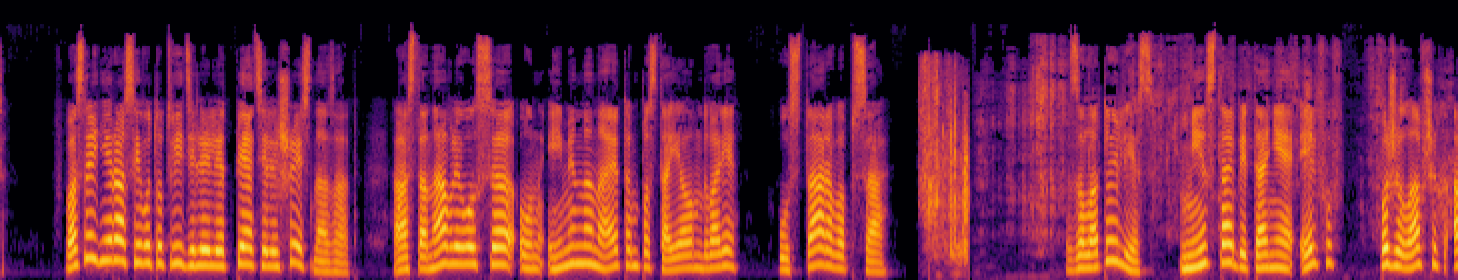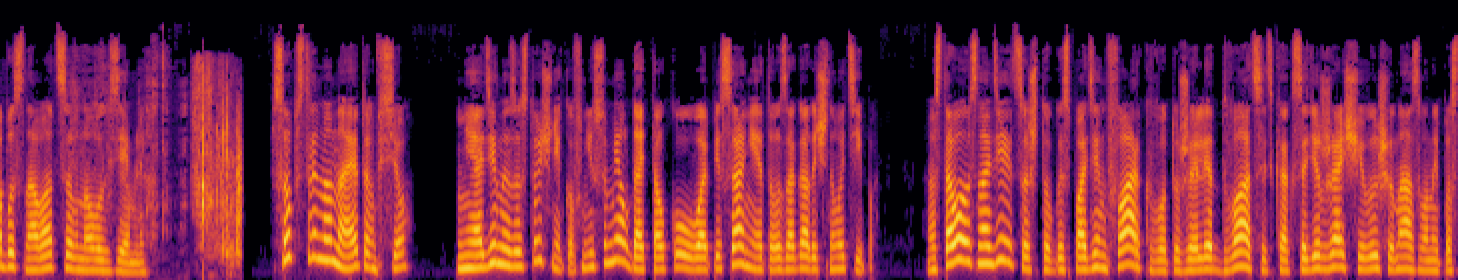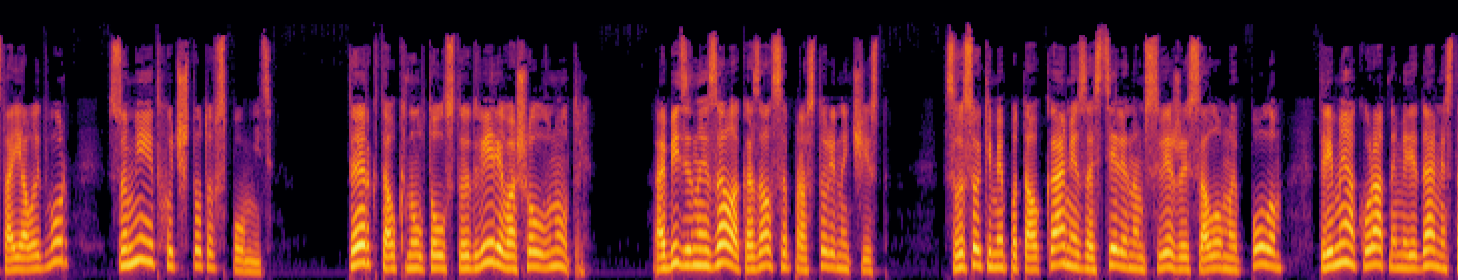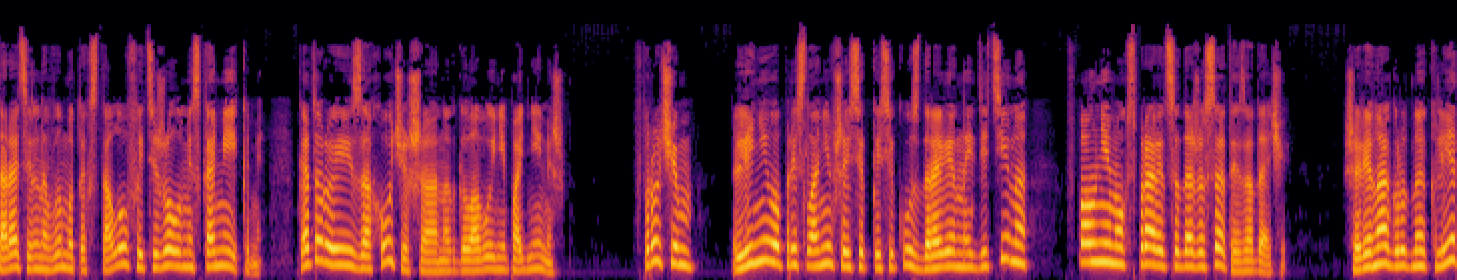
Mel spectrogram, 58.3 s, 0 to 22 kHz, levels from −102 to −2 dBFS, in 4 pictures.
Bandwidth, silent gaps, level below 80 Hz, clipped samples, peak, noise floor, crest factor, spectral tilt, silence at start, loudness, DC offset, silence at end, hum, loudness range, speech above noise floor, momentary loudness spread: 15 kHz; 9.06-9.16 s, 17.03-17.10 s; -64 dBFS; under 0.1%; 0 dBFS; -77 dBFS; 16 dB; -4.5 dB/octave; 0.65 s; -17 LUFS; under 0.1%; 0 s; none; 3 LU; 61 dB; 10 LU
